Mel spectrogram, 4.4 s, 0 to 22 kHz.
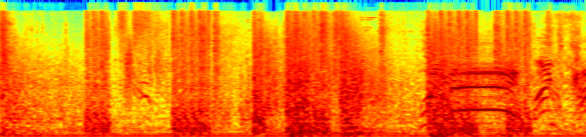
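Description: Rapid submachine gun bursts from a Company of Heroes 2 battle, a Soviet-versus-German real-time strategy game, rattle loudly in dense volleys among explosions and other battle noise throughout.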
